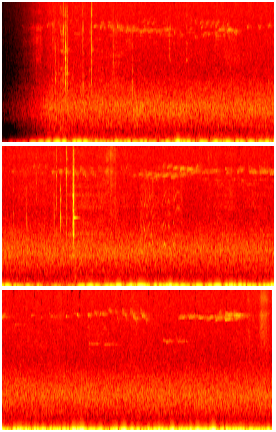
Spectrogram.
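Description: Wind gusting through the trees and buffeting the microphone, growing stronger toward the end, with a few faint clicks and faint high chirping.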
